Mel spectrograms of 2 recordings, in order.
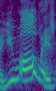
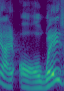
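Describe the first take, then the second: First: High, loud mock "You always"; mock accusation. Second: Said in the usual way. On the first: Pastor imitates a spouse's blame, mock accusing. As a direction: toss out a blaming "You always". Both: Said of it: "No, don't say".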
